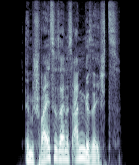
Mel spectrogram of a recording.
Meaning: by the sweat of one's brow
- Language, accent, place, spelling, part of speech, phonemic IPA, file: German, Germany, Berlin, im Schweiße seines Angesichts, phrase, /ɪm ˈʃvaɪ̯sə ˌzaɪ̯nəs ˈʔanɡəˌzɪçt͡s/, De-im Schweiße seines Angesichts.ogg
